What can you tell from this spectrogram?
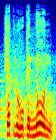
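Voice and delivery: ordinary talk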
